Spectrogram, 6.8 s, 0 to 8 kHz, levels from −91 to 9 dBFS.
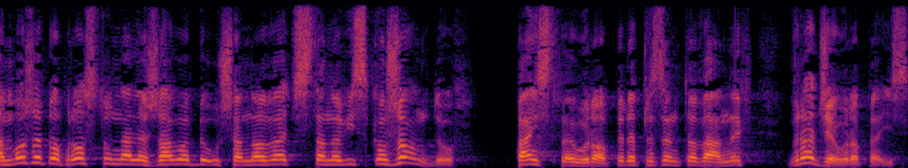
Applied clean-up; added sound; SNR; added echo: none; none; none; none.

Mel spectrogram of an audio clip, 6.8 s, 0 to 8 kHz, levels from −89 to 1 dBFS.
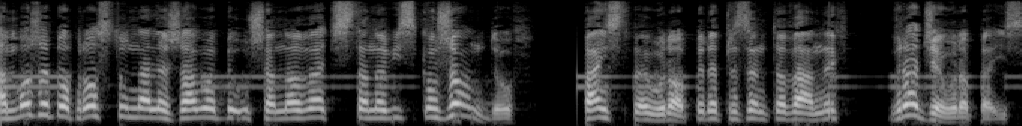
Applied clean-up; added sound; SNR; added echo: neural mask model RNNoise.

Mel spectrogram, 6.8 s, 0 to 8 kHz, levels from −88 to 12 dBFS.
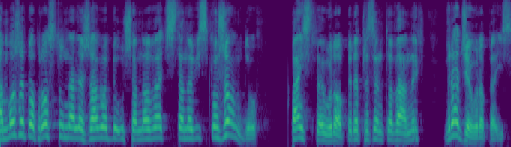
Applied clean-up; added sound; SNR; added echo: neural mask model DeepFilterNet 3.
